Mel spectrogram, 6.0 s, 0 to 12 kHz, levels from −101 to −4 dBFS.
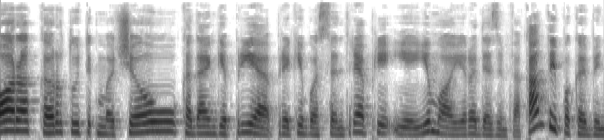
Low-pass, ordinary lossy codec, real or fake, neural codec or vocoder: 10.8 kHz; MP3, 48 kbps; real; none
